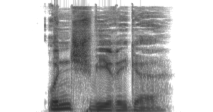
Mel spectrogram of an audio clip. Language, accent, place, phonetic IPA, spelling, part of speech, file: German, Germany, Berlin, [ˈʊnˌʃviːʁɪɡə], unschwierige, adjective, De-unschwierige.ogg
- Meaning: inflection of unschwierig: 1. strong/mixed nominative/accusative feminine singular 2. strong nominative/accusative plural 3. weak nominative all-gender singular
